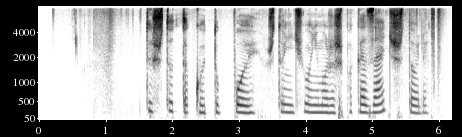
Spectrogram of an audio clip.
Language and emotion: Russian, neutral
